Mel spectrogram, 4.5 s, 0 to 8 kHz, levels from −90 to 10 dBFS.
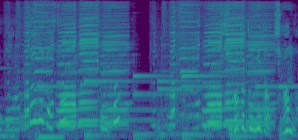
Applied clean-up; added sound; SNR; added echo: none; Harmonica; -1 dB; none.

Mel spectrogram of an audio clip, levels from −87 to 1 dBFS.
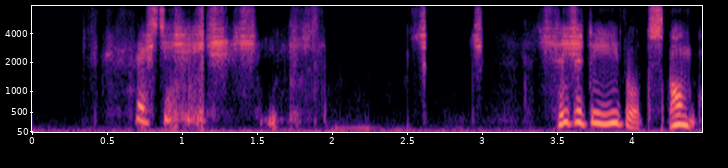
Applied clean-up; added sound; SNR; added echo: neural diffusion model UNIVERSE++.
